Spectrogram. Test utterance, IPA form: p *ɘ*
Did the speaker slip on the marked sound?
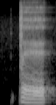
no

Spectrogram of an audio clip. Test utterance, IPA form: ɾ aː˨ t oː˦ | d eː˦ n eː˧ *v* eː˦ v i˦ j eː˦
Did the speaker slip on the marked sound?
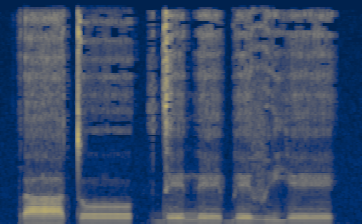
yes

